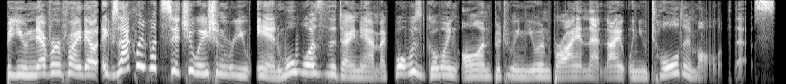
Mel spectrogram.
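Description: A woman podcast co-host with a medium-pitched voice, recorded close and dry. She talks casually and retells stories in an animated way, slipping into quoted lines as she goes. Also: a little fast, hardly any pauses, dry recording. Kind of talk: casual discussion of a TV series.

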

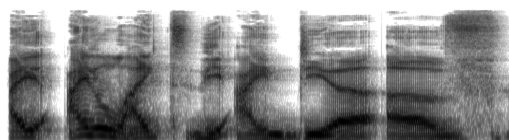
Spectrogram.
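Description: A man talks casually as a podcast co-host, at a slow, halting pace. He repeats words while searching for what to say. His pitch moves around a lot. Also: very animated. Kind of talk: casual book discussion chat.

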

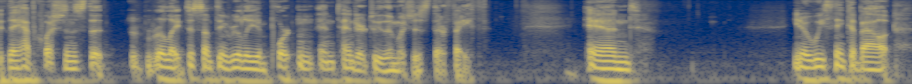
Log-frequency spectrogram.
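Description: Guy on a podcast, lowish husky voice, earnest, thinking out loud w/ lots of restarts. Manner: halting, thoughtful, earnest, often repeating words. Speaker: church historian, podcast guest. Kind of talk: reflective conversational explanation.

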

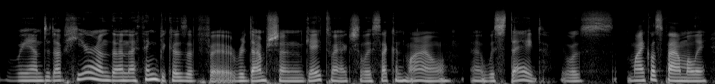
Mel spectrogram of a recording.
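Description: Ukrainian woman in her 30s, low voice, bit of fry, dry close sound, lots of ums. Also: a little fast, hardly any pauses, darkish tone, dry recording. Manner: thoughtful, hesitant with many fillers. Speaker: guest. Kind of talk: casual interview.

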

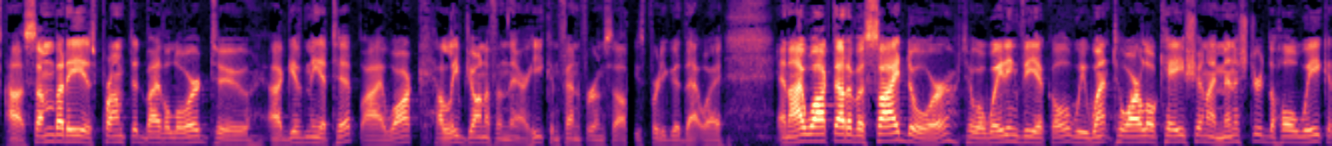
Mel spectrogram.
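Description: A man preaching a conversational sermon as a pastor, explaining the text informally with personal anecdotes, pauses to find words and rhetorical questions. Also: mid-range voice.

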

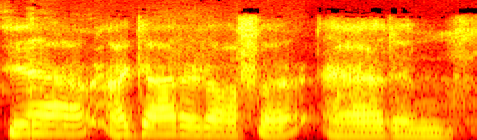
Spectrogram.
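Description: A man in his seventies, a musician guest born in Argentina and raised across South America, telling stories in a relaxed, rambling way with many fillers. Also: sits high, unhurried, muffled recording. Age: 70s. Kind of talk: casual conversational interview.

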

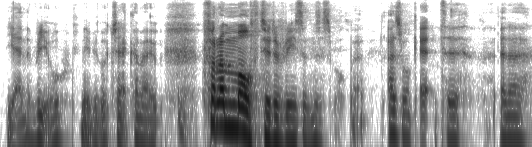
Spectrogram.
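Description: A man's voice: medium pitch, expressive, fairly quick, a little mellow, slightly rough, dull audio. A man co-hosting a podcast in casual gaming chat, with a hesitant, rambling delivery. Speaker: podcast co-host. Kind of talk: casual video game chat.

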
